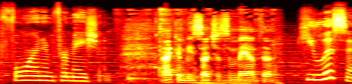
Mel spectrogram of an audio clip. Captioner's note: sighs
